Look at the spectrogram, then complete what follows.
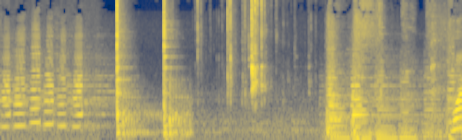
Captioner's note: upbeat music; egg cracking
